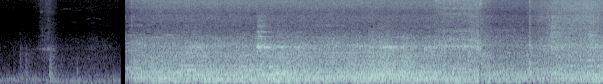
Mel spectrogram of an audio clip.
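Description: Quiet room tone, then an abrupt cut to loud, steady factory-floor machinery noise on a production line. A thin, high steady whine runs through the middle of it for about two seconds.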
